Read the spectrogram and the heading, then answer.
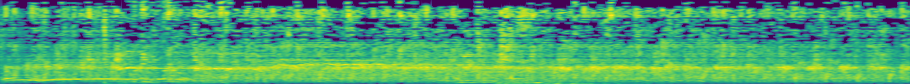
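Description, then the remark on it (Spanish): An audience applauds a team steadily and loudly for about nine seconds after the speaker asks for strong applause for them, a dense, even wash of clapping with a brief vocal cheer near the start. “Este es un equipo maravilloso para el cual pido un fuerte aplauso.”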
